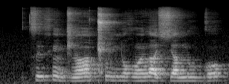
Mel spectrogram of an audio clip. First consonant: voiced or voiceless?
voiceless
